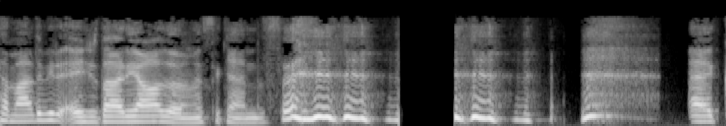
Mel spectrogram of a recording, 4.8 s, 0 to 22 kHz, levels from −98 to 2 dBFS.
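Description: A short speech recording that sounds watery and swirly throughout, with a dulled top end, metallic chirps on the s sounds, and consonant attacks that smear rather than snap. This is likely MP3 compression working with too few bits: the encoder has cut the treble above a fixed frequency and dropped weaker frequency lines, which flicker on and off from frame to frame. The damage is plainly audible and fits a bitrate around 64 kbps. At 2.65 s the audio drops out into roughly 0.37 s of silence, then comes back and replays material from about 0.48 s earlier, so a stretch of the speech is heard twice before the disturbance settles by 3.51 s. That is a stream reconnect: the connection broke, the player went quiet, reconnected, and a fresh decoder picked up a resent burst of audio from an earlier point in the stream.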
